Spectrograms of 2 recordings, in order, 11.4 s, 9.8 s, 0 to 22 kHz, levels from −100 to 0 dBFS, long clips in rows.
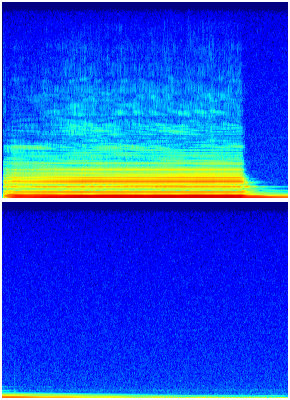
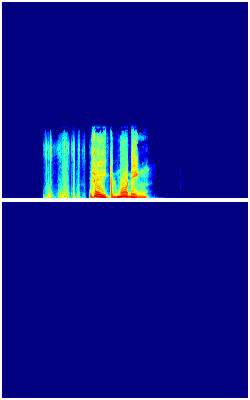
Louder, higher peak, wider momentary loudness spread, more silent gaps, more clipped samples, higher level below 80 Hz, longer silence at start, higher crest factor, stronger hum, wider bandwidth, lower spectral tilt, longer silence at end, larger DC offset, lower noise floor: first, -9 LUFS vs -12 LUFS; about the same, 0 dBFS vs 0 dBFS; about the same, 17 LU vs 19 LU; neither; neither; first, -40 dBFS vs -46 dBFS; second, 0 s vs 0.9 s; second, 10 dB vs 20 dB; neither; second, 5.8 kHz vs 7.8 kHz; first, -9.5 dB/octave vs -7 dB/octave; second, 4.25 s vs 6.95 s; neither; first, -40 dBFS vs -36 dBFS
